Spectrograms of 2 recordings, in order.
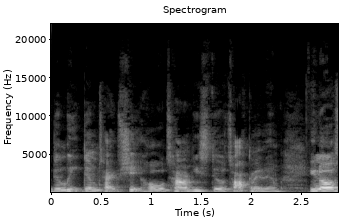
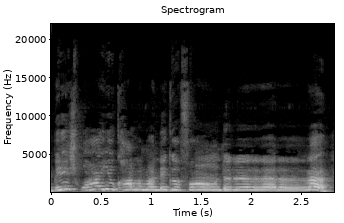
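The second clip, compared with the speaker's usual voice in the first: high mock-angry confrontation on the phone; confrontational; 10 semitones higher, 5 dB quieter than usual. To baby mama number two on the phone, high confrontational mock anger. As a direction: go at her like you caught her. Acted phone quarrel, herself.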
